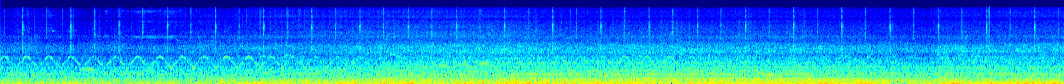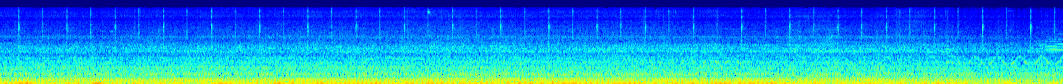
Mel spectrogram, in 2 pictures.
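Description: Vehicle engine and road rumble heard from inside the cab while driving slowly; the engine note rises a little, dips briefly about halfway through, then holds steady.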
